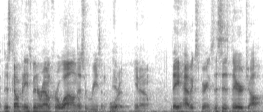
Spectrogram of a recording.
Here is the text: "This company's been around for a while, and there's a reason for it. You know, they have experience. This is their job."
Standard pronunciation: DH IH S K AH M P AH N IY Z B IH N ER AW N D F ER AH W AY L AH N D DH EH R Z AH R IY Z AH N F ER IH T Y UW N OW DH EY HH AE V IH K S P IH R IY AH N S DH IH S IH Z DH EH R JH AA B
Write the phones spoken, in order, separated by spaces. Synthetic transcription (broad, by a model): DH IH S K AH M P AH N IY Z B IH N ER AW N D F ER AH W AY L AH N DH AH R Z AH R IY Z AH N F ER IH T Y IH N OW DH EY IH V IH K S P IH R IY AH N S DH IH S IH Z DH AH R JH AA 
